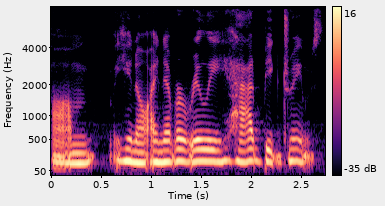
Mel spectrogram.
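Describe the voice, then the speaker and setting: With a Russian accent, a woman talks at a fairly quick pace in a very deep, low pitch and a flat, monotone delivery. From Russia, Siberia. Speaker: entrepreneur, marketing coach. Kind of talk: podcast interview. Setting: studio.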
